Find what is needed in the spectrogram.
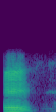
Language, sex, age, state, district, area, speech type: Bodo, male, 45-60, Assam, Chirang, rural, conversation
